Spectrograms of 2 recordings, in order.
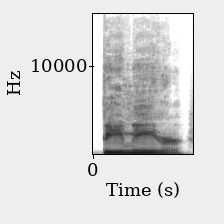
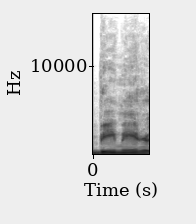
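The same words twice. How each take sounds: First: Falling tune on "meaner", as an order; firm instruction. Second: Rising tune on "meaner", as a question; incredulous echo question. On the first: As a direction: urge "be meaner" as a direction, pitch falling. Cast directing him to be meaner. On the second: He echoes the order, questioning it. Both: Retold or imitated.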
